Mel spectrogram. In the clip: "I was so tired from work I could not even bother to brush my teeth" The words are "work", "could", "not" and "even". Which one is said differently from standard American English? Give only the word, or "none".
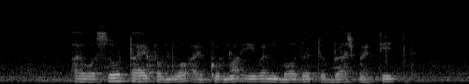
work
